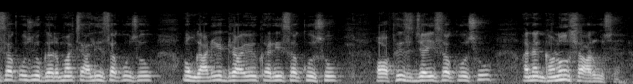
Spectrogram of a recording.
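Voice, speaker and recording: Over noticeable background noise, a man with a high pitch speaks in a monotone, flat intonation. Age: 70s. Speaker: patient. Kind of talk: testimony. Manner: halting.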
